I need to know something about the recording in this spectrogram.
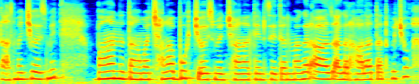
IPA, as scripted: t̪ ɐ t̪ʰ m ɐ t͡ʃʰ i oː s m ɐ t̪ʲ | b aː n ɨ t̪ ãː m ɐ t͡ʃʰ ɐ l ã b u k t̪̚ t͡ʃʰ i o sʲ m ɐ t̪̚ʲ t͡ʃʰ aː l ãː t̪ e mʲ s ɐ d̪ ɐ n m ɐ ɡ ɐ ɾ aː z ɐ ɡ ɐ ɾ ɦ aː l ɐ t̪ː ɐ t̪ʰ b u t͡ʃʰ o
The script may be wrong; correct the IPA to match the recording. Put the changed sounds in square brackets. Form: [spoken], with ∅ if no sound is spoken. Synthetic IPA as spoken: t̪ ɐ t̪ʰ m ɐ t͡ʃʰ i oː s m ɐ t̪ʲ | b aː n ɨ t̪ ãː m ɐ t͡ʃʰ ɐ l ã b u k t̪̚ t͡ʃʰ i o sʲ m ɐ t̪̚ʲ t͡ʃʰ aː l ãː t̪ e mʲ s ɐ [t̪] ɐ n m ɐ ɡ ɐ ɾ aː z ɐ ɡ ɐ ɾ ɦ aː l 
